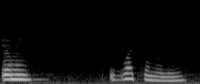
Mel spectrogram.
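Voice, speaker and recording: A woman's voice: medium pitch, a little slow, husky. An actress playing a detective's coy, affectionate, teasing girlfriend in a 1940s radio drama. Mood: puzzled, coy. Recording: narrow, muffled old-time radio recording.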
